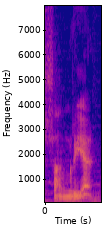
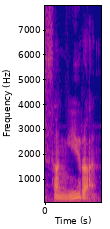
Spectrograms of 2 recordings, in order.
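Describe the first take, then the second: First: The r comes right after the first syllable. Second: A vowel comes before the r sound. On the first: The speaker calls it wrong. "I made a significant mistake by pronouncing the village of Javaman Museum as Sangrian" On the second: The speaker calls it right. "It's actually Sangiran"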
